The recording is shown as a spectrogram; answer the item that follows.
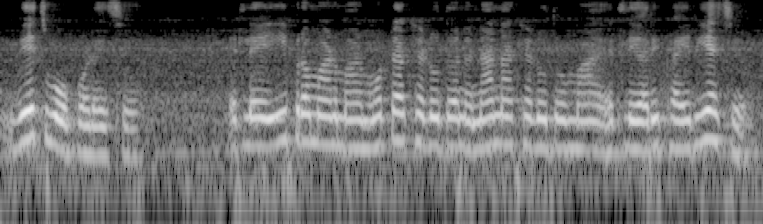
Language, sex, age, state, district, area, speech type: Gujarati, female, 60+, Gujarat, Junagadh, rural, spontaneous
